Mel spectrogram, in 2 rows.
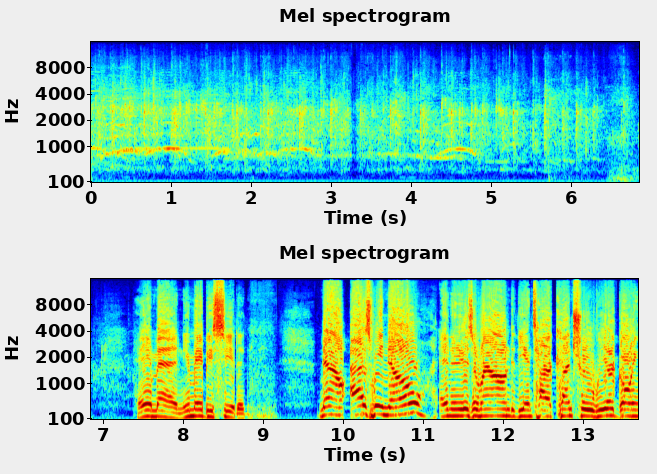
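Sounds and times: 
audience hand clapping in praise: 0.0 - 7.4
speech: 7.4 - 9.0, 9.7 - 13.6.

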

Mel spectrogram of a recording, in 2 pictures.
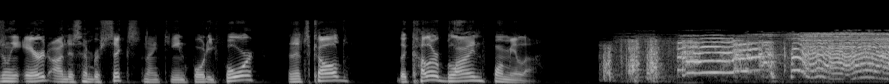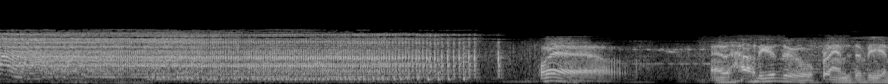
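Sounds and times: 
speech: 0.0 - 5.4, 16.0 - 17.7
squeaking door opening: 6.0 - 14.1, 15.1 - 17.4.

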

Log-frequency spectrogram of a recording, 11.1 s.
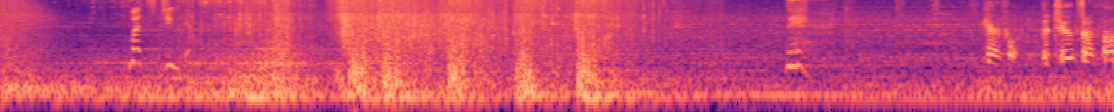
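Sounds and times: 
speech: 1.3 - 2.8, 7.9 - 8.1, 9.9 - 11.1
block of ice shattering: 1.3 - 7.4.

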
